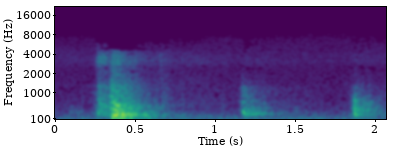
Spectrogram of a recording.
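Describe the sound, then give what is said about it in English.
A door is being closed: three soft knocks, the first fuller and louder, followed by two shorter, lighter thuds at a steady spacing. “Should I close the door? Yes, please.”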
